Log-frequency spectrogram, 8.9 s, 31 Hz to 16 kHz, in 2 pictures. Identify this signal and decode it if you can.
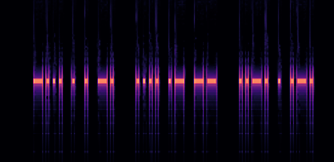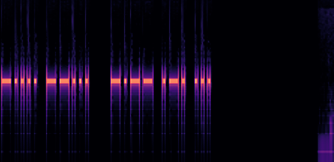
Morse code, heard as a keyed tone, about 28 wpm, 700 Hz. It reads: BEEN HAM FER 67 YRS
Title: Practice QSO - Exchange 3 - More Info - 28wpm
